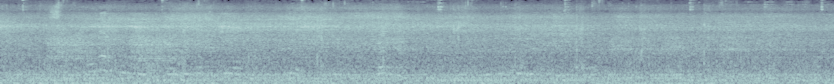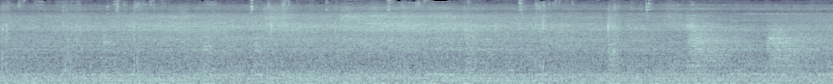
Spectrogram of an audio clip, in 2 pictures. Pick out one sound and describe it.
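Arc welding buzzes and crackles steadily in a large echoing hall.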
